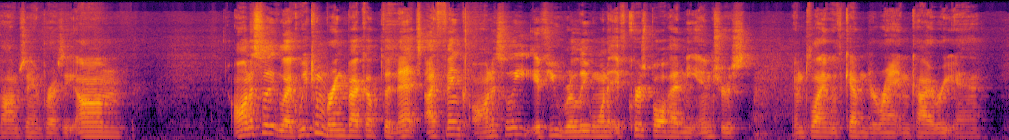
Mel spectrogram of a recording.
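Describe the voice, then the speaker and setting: A man talks at a fairly quick pace with a fairly high pitch. His pitch varies in an ordinary way, and there is audible room echo. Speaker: sports podcast co-host. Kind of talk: casual sports debate chat. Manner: halting, many repeated words.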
